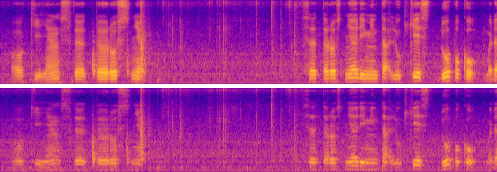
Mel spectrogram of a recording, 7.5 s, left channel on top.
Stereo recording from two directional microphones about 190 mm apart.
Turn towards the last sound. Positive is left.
turn(degrees=65)  # may be behind; listen again after turning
